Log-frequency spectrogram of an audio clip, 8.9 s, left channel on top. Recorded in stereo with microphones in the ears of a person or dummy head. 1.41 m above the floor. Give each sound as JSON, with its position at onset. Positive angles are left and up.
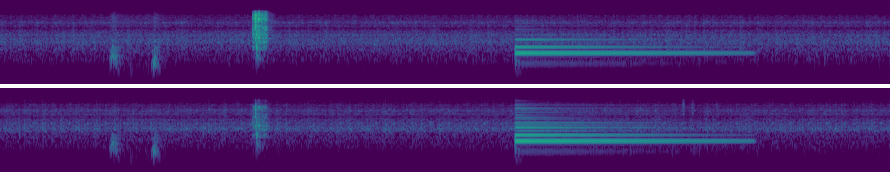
{"t": 1.1, "sound": "a whoosh", "side_deg": 55}
{"t": 2.5, "sound": "a camera shutter", "side_deg": 70}
{"t": 5.2, "sound": "a guitar", "side_deg": -50}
